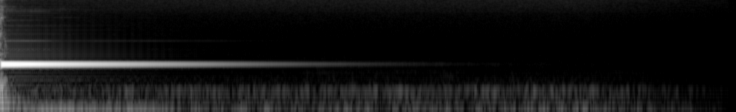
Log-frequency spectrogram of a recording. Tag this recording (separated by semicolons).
celeste; samples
